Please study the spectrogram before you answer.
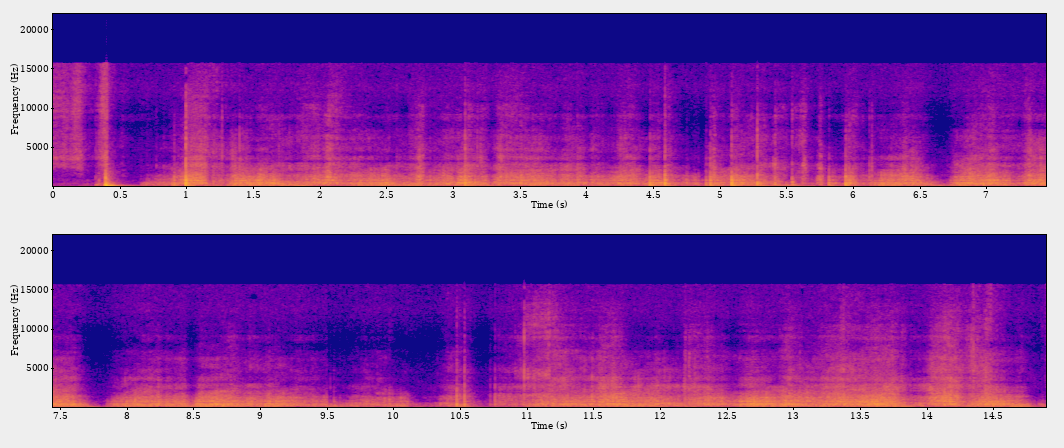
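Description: A thick blue COMIX hardcover notebook with a laminated cardboard cover, spine toward the camera, is scratched with the fingertips and short nails of both hands. A steady, dry scraping texture, mostly mid-range, runs throughout with brief pauses and a few sharper taps near the start.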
